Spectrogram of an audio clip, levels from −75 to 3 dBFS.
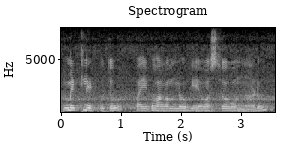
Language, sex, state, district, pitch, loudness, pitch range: Telugu, female, Telangana, Mahabubabad, 185 Hz, -16 LUFS, 180-210 Hz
